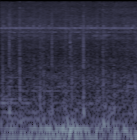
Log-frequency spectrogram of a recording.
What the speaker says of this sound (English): Just riding my horse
